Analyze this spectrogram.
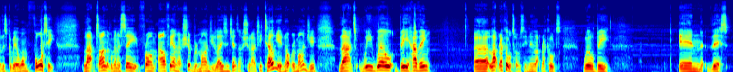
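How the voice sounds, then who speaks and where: A man doing live commentary on a motorcycle esports race, a little croaky from a chest infection, chatty with self-mocking asides. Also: a little high, expressive, a little fast. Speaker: race commentator and event host.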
